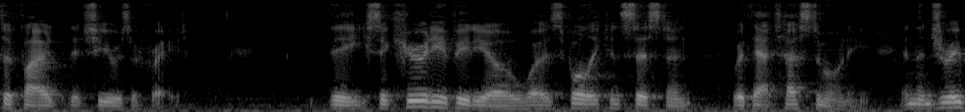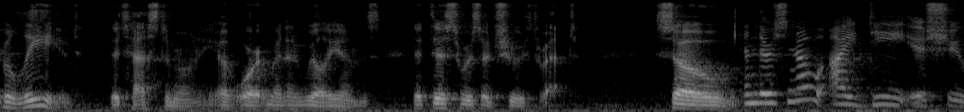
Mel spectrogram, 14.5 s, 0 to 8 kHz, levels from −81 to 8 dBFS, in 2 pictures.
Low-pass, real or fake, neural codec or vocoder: 7.2 kHz; real; none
